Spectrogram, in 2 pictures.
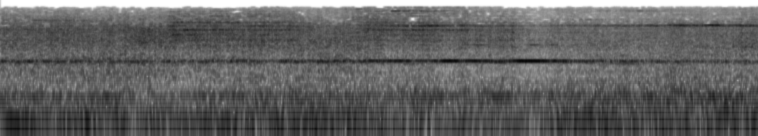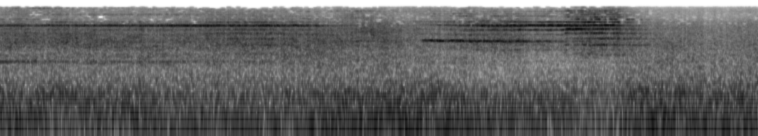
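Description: Autorack freight cars rolling past: a steady rumble of steel wheels on the rails, with a high-pitched wheel squeal that holds through the first part and higher, sharper squeals near the end.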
